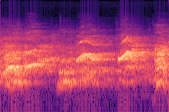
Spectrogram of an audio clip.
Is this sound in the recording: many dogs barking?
yes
